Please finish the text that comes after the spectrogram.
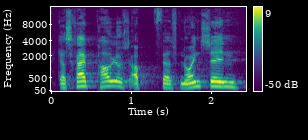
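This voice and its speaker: A male pastor from the Netherlands, a native Dutch speaker, preaching earnestly and letting his phrase endings fall quiet. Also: a little high, takes it slowly, long reverb tail. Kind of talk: sermon.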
